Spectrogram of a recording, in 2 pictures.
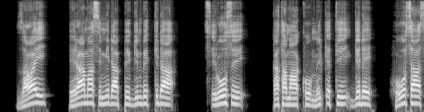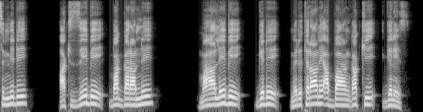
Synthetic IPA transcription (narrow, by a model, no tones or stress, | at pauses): zɐwɐj | ʔɛɾaːmɐsɪmːɪd̪aːpːɛɡɪmbɛt̪ːɪd̪a | t͡sʼɪɾo̞ːsɛ | kɐt̪ɐmaːkːɔmɪɾkʼːɛt̪ːɪɡɛd̪ɛ | hoːsasɪmːɪd̪ɪ | ʔɐkɪzeːbebɐɡːɐɾɐnːɛ | mɐhaleːbe | ɡɛd̪ɛ | mɛd̪ɛt̪ɛɾaːnɛɐbːaːnɡɐkːɪɡɛle̞ːs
